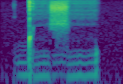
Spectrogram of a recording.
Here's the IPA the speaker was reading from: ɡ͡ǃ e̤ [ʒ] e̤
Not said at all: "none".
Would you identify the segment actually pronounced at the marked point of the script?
ʒ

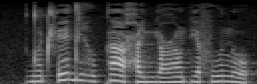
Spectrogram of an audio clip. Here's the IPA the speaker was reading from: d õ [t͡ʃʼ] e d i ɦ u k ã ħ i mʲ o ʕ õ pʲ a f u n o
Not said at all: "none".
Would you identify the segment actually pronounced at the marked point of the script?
t͡ʃʼ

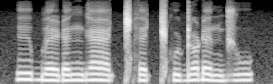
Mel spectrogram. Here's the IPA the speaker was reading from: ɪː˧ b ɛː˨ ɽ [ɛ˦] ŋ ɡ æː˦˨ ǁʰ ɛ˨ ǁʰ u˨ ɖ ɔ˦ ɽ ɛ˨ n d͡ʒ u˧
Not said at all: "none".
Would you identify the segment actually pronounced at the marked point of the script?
ɛ˦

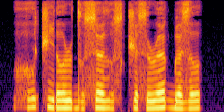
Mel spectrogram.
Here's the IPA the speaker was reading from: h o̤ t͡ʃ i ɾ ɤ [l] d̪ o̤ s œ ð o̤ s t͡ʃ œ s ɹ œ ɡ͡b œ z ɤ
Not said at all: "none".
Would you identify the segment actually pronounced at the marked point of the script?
ɹ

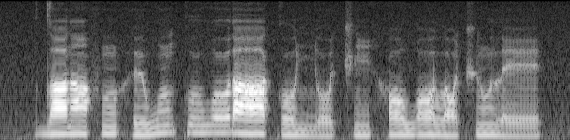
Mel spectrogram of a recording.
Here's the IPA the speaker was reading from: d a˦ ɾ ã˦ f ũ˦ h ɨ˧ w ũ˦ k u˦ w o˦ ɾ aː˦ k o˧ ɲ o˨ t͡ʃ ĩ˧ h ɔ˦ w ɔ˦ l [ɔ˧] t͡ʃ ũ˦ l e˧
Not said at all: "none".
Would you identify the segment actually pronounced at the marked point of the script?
ɔ˧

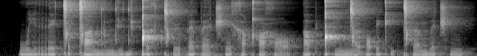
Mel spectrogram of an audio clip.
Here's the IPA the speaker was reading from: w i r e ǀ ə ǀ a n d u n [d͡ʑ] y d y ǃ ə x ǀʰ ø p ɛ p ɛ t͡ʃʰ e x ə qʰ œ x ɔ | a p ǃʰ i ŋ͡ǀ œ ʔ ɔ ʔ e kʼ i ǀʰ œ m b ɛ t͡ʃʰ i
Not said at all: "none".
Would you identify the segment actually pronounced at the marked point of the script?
d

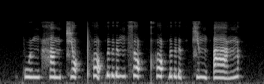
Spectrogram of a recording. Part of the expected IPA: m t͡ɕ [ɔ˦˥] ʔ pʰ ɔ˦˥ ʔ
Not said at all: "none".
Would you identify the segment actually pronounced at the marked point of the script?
ɔ˦˥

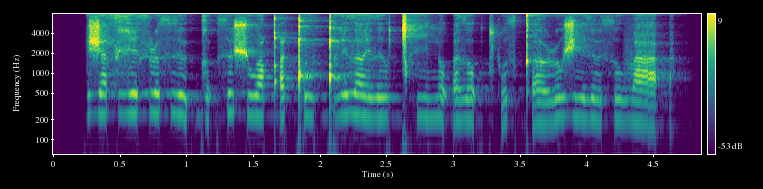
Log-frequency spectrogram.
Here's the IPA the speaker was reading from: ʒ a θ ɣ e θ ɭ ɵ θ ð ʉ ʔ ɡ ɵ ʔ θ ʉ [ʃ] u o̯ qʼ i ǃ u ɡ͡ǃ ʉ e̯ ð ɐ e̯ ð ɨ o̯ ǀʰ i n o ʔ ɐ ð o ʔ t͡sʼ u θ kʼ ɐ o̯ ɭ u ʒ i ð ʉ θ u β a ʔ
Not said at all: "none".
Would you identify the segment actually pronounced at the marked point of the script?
ʃ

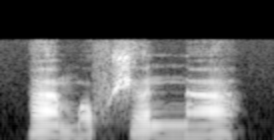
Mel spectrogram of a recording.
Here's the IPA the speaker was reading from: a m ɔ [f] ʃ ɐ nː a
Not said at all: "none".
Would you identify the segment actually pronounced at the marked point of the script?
f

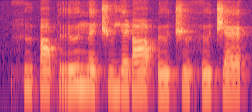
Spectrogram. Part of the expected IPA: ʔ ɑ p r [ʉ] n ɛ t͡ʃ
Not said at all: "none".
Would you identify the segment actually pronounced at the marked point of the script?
ø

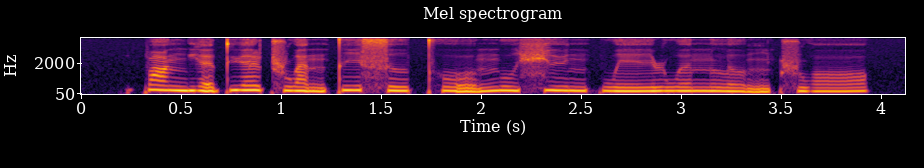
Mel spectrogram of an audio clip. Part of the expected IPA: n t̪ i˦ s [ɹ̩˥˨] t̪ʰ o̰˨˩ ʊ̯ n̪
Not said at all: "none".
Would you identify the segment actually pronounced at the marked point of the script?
ɹ̩˨˦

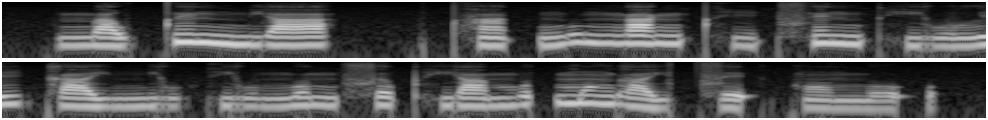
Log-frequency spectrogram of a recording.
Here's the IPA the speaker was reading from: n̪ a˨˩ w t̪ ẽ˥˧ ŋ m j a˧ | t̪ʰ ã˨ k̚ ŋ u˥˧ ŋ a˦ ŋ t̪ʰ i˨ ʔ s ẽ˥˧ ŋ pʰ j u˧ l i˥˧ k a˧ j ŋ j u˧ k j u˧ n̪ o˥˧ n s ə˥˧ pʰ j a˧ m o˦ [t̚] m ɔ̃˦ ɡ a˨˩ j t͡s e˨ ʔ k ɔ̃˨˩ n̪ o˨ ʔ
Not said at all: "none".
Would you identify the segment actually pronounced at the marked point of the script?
t̚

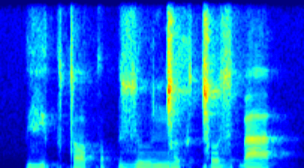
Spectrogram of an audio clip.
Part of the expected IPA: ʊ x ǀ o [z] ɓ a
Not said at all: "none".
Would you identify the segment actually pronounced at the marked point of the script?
z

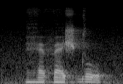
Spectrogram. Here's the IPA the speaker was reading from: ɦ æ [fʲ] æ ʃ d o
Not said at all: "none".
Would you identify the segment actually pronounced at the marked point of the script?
f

